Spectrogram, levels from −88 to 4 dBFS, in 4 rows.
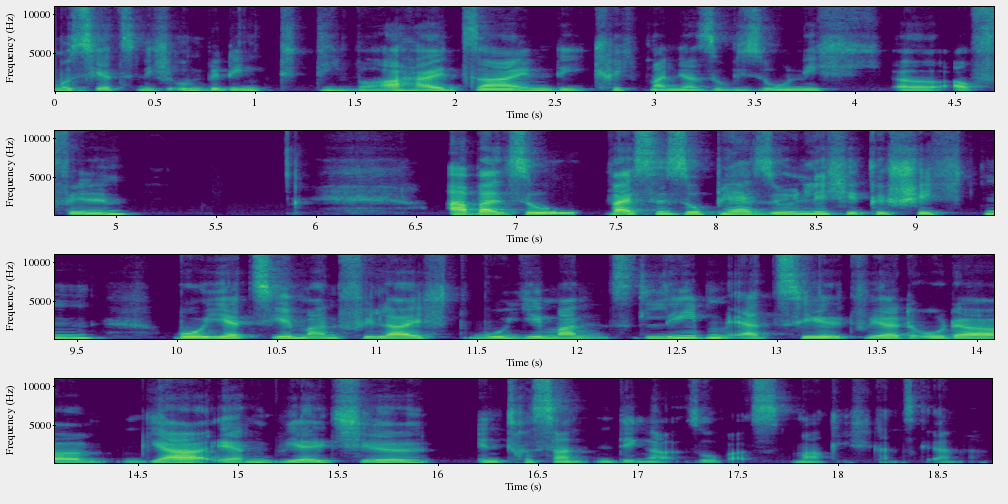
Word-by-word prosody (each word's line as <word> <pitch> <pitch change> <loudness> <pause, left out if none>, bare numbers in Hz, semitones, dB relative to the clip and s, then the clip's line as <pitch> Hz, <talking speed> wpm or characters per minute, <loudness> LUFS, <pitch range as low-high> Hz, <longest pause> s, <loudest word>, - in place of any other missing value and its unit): muss 180 0 -2
jetzt 170 - -4
nicht 175 - -7
unbedingt 170 -1 -5
die 155 -3 -7
Wahrheit 165 +3 +1
sein, 165 +3 +3
die 155 -2 -6
kriegt 165 +1 -9
man 135 +2 -1
ja 135 - -2
sowieso 130 0 -5
nicht, 160 +2 -7
äh, - - -2
auf 130 -1 -3
Film. 175 +8 -1 1.5
Aber 195 -2 +8
so 180 -1 +3
weißt 200 +4 +6
du, 230 - +2
so 215 0 +2
persönliche 200 0 +1
Geschichten, 195 +4 -2 0.3
wo 190 +1 +5
jetzt 190 +1 +3
jemand 190 -1 0
vielleicht 175 +3 +1
wo 180 +1 -1
jemandes 185 0 -2
Leben 200 +4 0
erzählt 165 +2 0
wird 165 +2 +1
oder, 155 -3 +2
ja, 190 +4 +4
irgendwelche 165 -1 -1 0.2
interessanten 155 -2 -4
Dinger. 130 0 -8
So 125 -1 -11
was - - -10
mag - - -8
ich - - -22
ganz - - -17
gerne. - - -14
170 Hz, 135 wpm, -22 LUFS, 155-185 Hz, 1.5 s, Aber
